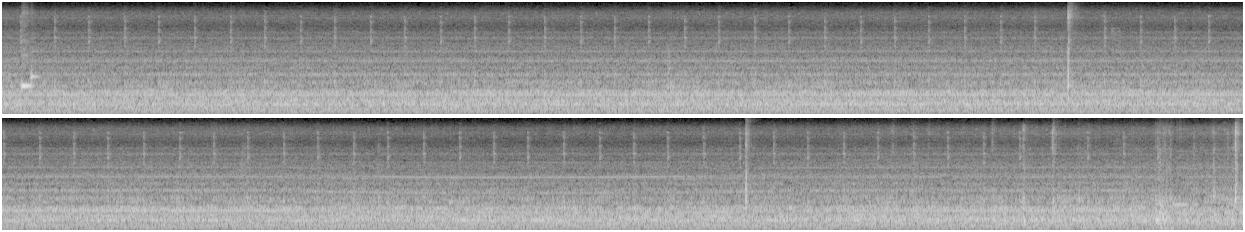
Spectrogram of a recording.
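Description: Steady hum of a stationary car's engine idling, heard from inside the cabin, with a few single sharp taps: one near the start, one about halfway through and one a few seconds later.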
